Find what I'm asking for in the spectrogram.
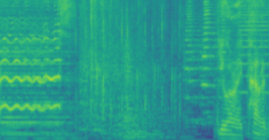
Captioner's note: crowd applauding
